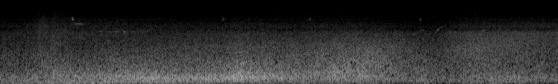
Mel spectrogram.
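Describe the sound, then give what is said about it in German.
Steady, broad rush of surf from the turquoise Caribbean Sea at a beach, with gusting wind blowing over it and through palm trees, a continuous wash that swells slightly in the middle and never breaks into distinct waves. No voices. “Palmen wehen leicht im Wind und zeigen hinaus auf das türkisfarbene, glasklare Wasser der Karibischen See.”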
